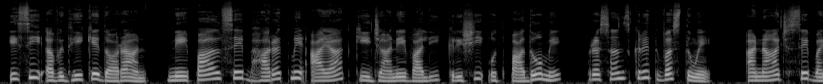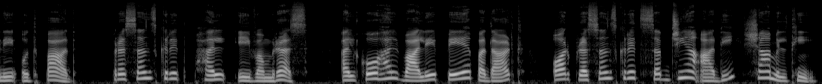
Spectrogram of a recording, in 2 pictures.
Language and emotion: Hindi, neutral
